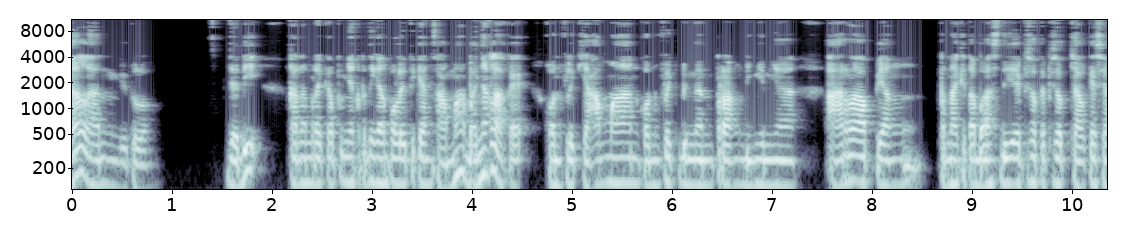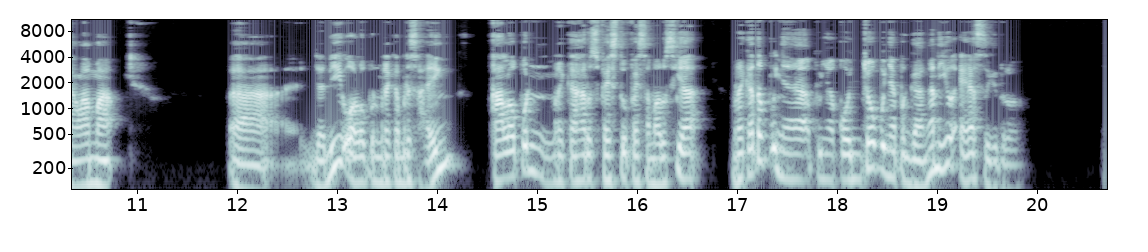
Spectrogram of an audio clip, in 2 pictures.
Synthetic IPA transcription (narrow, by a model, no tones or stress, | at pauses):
alanɡit̪ulɔh | d͡ʒadi | karnaməɾekapuɲakəpənt̪iŋanpolit̪ɪkjaŋsamabaɲaklahkajaʔkɔnflɪkjamankɔnflɪk̚dəŋanpəɾaŋdiŋɪnɲaʔa̰ɾapjaŋpərnahkit̪abaɦasdiepisɔt̪episɔt̪̚t͡ʃalkɛsjaŋlama | ʔəd͡ʒadiwalaupʊnməɾekabərsaɪŋ | kalawpʊnməɾekaɦaɾʊsfest̪ufɛsamaɾusia | məɾekat̪upuɲapuɲakɔɲt͡ʃɔpuɲapəɡaŋanjuʔɛsɡit̪ulɔ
